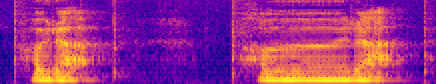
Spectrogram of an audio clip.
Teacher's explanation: That T at the end of put becomes a flap T because it's in between two vowel sounds. It sounds like a soft D and it links over in front of the word up.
